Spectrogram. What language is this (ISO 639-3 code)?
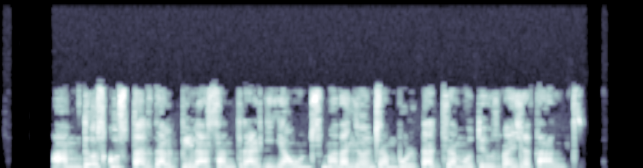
cat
